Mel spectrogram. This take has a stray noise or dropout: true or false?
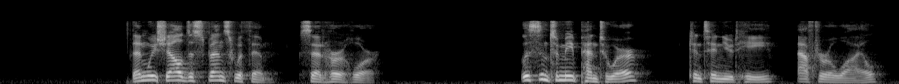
false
